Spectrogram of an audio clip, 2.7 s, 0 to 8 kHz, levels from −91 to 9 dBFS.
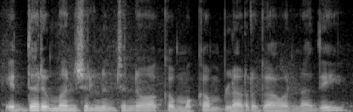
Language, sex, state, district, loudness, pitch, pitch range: Telugu, male, Telangana, Hyderabad, -20 LUFS, 115 Hz, 100-125 Hz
